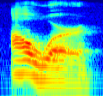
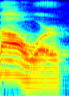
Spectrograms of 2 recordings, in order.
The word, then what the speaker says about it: hour: Our, honest, air, airship, honorable. Elas iniciam com H, mas você não vai pronunciar este H. Vai ficar apenas an hour, uma hora.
